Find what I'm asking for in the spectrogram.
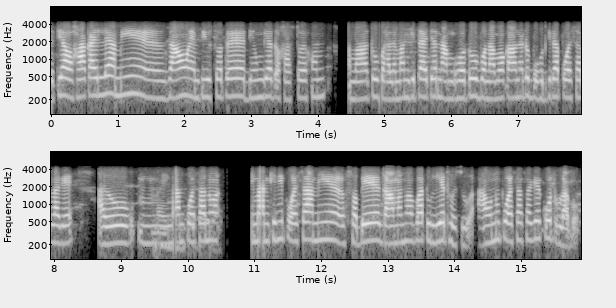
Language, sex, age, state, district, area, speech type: Assamese, female, 18-30, Assam, Lakhimpur, rural, conversation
